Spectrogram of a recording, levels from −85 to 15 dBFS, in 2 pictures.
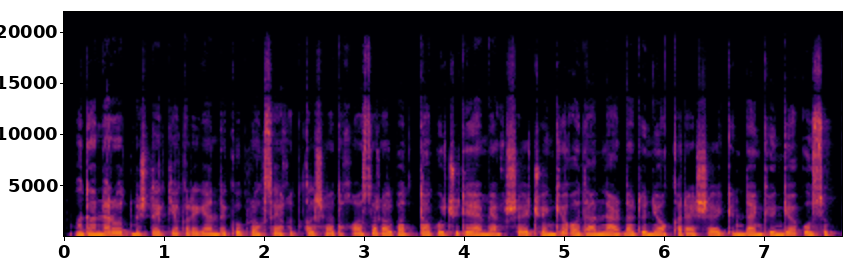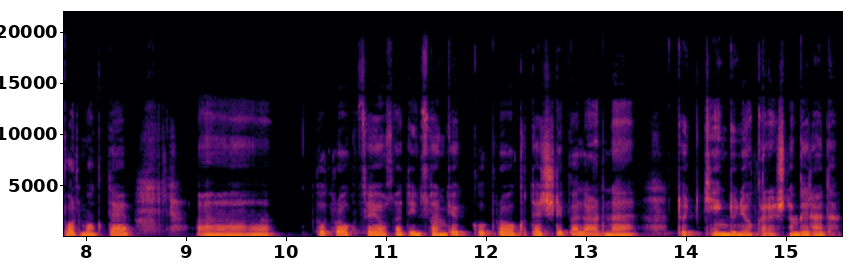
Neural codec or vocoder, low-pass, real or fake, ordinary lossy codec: none; 19.8 kHz; real; none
